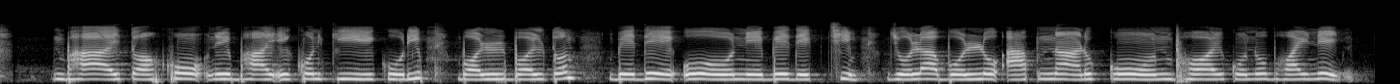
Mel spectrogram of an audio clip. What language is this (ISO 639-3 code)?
ben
